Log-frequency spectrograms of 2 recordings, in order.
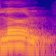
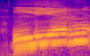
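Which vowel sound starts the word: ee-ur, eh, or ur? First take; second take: ur; ee-ur. First: The vowel sounds like 'ur' as in 'fur'. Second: The vowel starts like 'ee' then glides. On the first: The speaker calls it right. "क्या पढ़ते? लर्न।" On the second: The speaker calls it wrong. "इसको लियर्न या लेर्न नहीं पढ़ते"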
